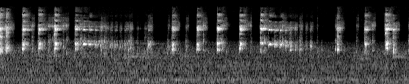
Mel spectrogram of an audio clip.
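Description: Small birds chirping: short, high, sharp chirps repeated irregularly, two or three a second, over a faint steady low hum.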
